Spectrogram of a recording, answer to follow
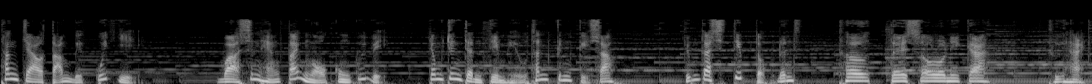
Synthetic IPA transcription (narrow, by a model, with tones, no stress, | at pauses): t̪ʰə˧ŋt͡ɕaː˨˩wt̪a̰ː˧˨mɓi˨˩ət̚kwi˨˦zḭ˧˨ | vaː˨˩sï˧n̟ɦa̰ː˧˨ŋt̪aː˨˦jŋo̰˧˨kʊ˨˩ŋ͡mkwi˨˦vḭ˧˨ | t͡ɕɔ˧wŋ͡mt͡ɕɨ˧əŋt͡ɕï˨˩ŋ̟t̪i˨˩mhḭ˧˩˥əwt̪ʰa˨˦jŋ̟kï˧ŋ̟kḭ˨˩saː˧wt͡ɕʊ˨˦ŋ͡mt̪aː˧sɛ̰˧˥t̪i˦˥əp̚t̪ʊ˨˩k͡p̚ɗe˨˦n | t̪ʰəː˧t̪e˧so˧lo˧ni˧kaː˧ | t̪ʰɨ˨˦ɦa̰ː˧j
